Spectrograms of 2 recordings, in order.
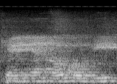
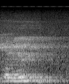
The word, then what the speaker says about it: knoop: Or the Dutch word for button is, I guess it's pronounced in Dutch, knoop, K-N-O-O-P, knoop.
